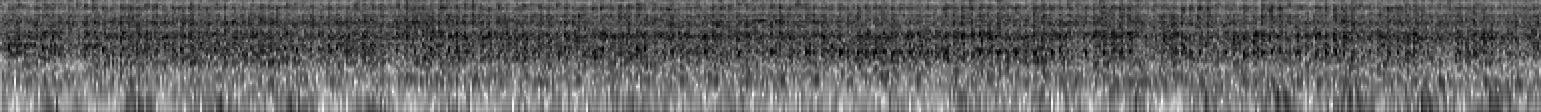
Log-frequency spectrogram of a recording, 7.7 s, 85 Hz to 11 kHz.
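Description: Sonalika Worldtrac 60 RX tractor's diesel engine running steadily at idle.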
